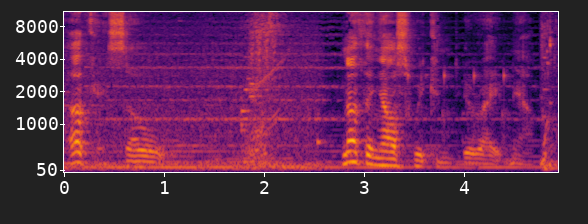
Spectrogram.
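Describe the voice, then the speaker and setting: A man giving casual live game commentary, thinking aloud in a halting way. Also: medium pitch, very animated. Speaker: game streamer. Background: soft game music.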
